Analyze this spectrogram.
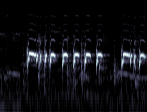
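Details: Zebra dove, a local bird, singing to prompt other birds to sing; rapid series of rolled cooing notes, about seven in a burst, then a pause and a final rolling phrase with a trailing note.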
